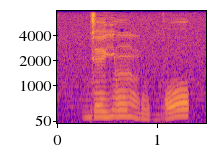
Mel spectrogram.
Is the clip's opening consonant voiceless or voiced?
voiced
